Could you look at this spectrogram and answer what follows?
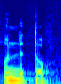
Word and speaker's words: anitya: my material, my annita asha, annita means anitya, but in Bengali pronunciation, annito, means unending.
